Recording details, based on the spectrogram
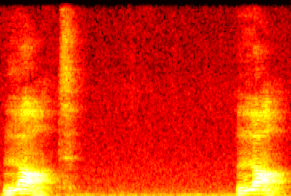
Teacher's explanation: there's a rounding to that at the back a rounding to many of these and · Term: rounded sound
